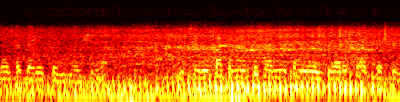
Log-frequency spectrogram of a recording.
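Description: A man speaking Telugu over a steady low engine rumble, which swells around the middle.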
